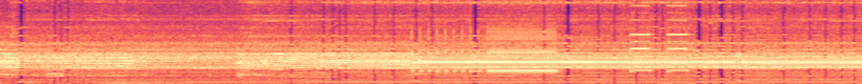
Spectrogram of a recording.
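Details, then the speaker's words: Failed vintage hard drive, opened, with a damaged platter: high thin buzz with faint ticks about three a second as it keeps retrying reads; owner suspects head damage from the platter and erratic position feedback as the head pushes toward the platter edge. "now the head is unable to read and that's what the drive is trying to do is trying to read something he trying to get something back from the hits like the other hard drive it doesn't get anything and it keeps trying keeps trying keeps"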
